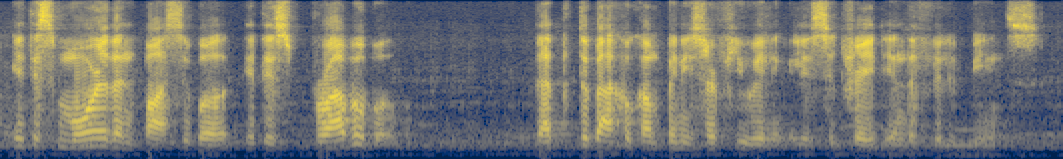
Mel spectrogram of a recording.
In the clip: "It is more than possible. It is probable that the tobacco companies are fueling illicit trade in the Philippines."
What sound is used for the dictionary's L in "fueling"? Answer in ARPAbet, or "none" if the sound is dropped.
W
